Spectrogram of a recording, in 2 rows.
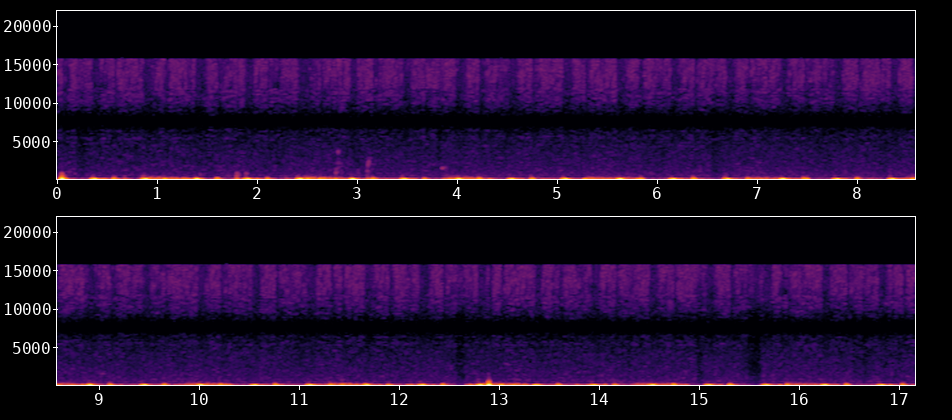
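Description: Fast, steady low thumping heartbeat at about 110 beats a minute, with heavy breathing underneath.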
